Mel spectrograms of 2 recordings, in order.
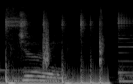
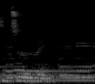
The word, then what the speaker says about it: during: endure endure thank you not endure it is pronounced as enure and this is called during like when you want to say during the weekend that is what it is called during not during I don't want to hear during please it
